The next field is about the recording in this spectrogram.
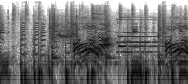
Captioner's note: klik~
